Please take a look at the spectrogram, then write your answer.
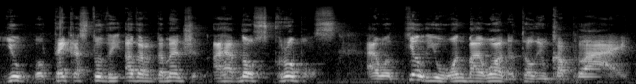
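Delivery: put-on loud terrorist leader with a foreign accent; forceful, threatening villain command; menacing order. A narrator's reading. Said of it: "pointed the iron sights ... and ordered".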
